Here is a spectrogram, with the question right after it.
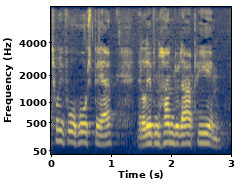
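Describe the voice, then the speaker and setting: The man talks at a very fast pace. His intonation stays fairly even. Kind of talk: reading a sign aloud, casual chat. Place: hall. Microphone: phone near.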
